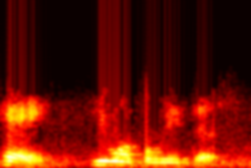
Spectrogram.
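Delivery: put-on, dull, flat, level monotone. Retelling what a consultant at the firm said on the phone: retelling in a really flat voice. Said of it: "in this really flat voice".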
